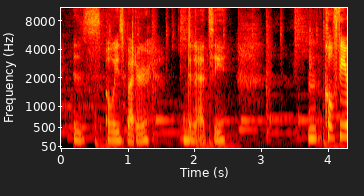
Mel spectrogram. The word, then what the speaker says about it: Ko-fi: Ko-fi rhymes with no fee.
